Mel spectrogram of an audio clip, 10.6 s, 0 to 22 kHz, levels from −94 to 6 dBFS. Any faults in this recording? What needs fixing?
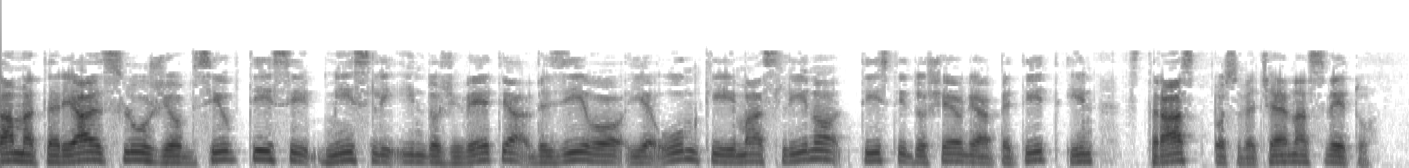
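AAC compression damage runs through the whole speech clip. Nothing sits above 18.8 kHz. The codec damage is plainly audible, dull and smeared. The likely cause is AAC-LC encoding at a low bitrate, which fits about 24 kbps, where the spectrum is quantised too coarsely. To prevent it, encode at a higher bitrate or keep a lossless master for delivery.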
